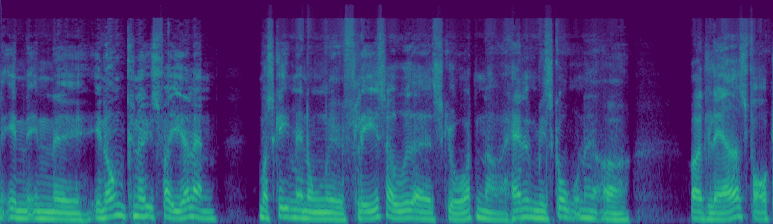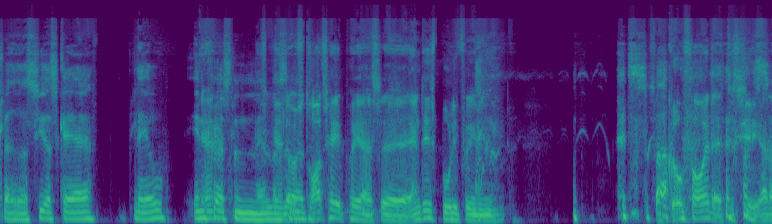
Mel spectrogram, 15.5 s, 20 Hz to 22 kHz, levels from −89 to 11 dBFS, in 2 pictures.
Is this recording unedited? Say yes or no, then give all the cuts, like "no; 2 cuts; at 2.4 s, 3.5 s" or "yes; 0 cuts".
yes; 0 cuts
